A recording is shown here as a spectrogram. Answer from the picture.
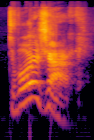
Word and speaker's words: Dvorak: Yeah, Dvorak. That's how you actually say it.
